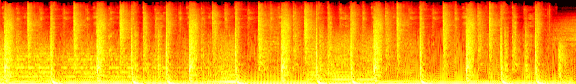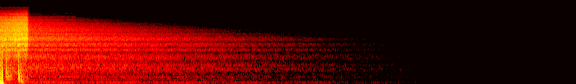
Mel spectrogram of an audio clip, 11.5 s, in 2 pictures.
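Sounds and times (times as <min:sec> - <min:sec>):
sport rushing whoosh: 0:00.0 - 0:05.8.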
